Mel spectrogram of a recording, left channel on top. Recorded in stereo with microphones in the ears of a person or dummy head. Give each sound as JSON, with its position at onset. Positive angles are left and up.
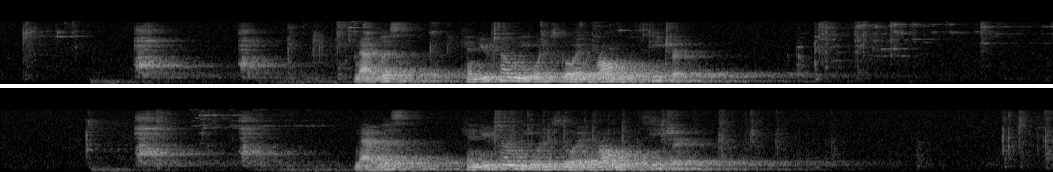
{"t": 0.9, "sound": "ticking", "side_deg": 50, "distance_m": 3.5}
{"t": 3.5, "sound": "a woman speaking", "side_deg": 65, "distance_m": 1.1}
